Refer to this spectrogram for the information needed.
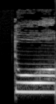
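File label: "duo", Mandarin Chinese, first tone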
